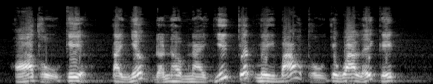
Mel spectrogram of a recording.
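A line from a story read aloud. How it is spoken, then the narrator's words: Tearful, furious scream. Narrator (Vietnamese): Hạ quanh quanh càng giận dữ, tay phải gạt nước mắt nhễ nhãi ở trên mặt, thét lớn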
